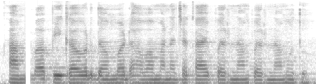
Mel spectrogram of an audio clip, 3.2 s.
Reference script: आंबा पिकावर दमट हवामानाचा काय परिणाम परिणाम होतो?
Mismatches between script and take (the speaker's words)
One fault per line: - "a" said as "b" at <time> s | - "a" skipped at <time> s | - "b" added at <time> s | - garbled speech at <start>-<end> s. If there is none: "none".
none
